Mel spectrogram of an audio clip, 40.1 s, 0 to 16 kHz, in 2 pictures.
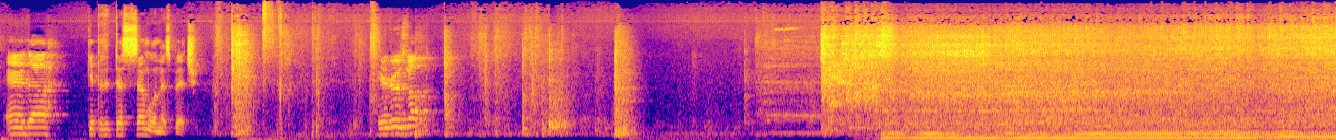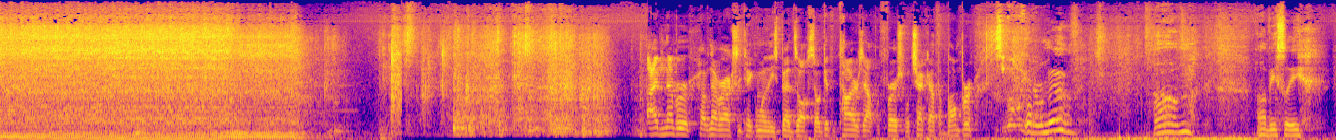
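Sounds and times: diesel engine running: 12.4s - 25.7s.

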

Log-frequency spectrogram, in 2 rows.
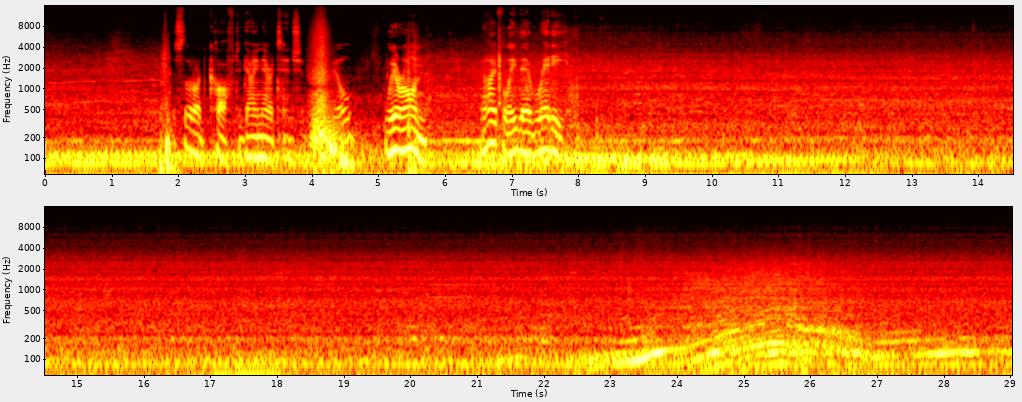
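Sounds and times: car engine idling: 0.0s - 29.0s.

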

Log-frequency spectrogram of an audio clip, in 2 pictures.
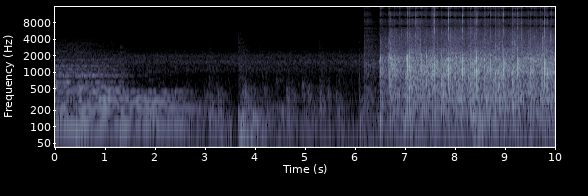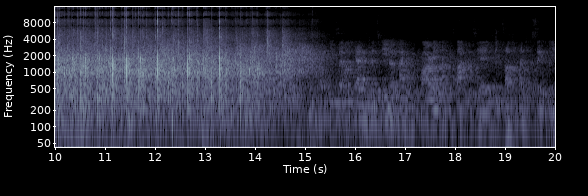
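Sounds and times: audience applauding: 6.1s - 15.5s.

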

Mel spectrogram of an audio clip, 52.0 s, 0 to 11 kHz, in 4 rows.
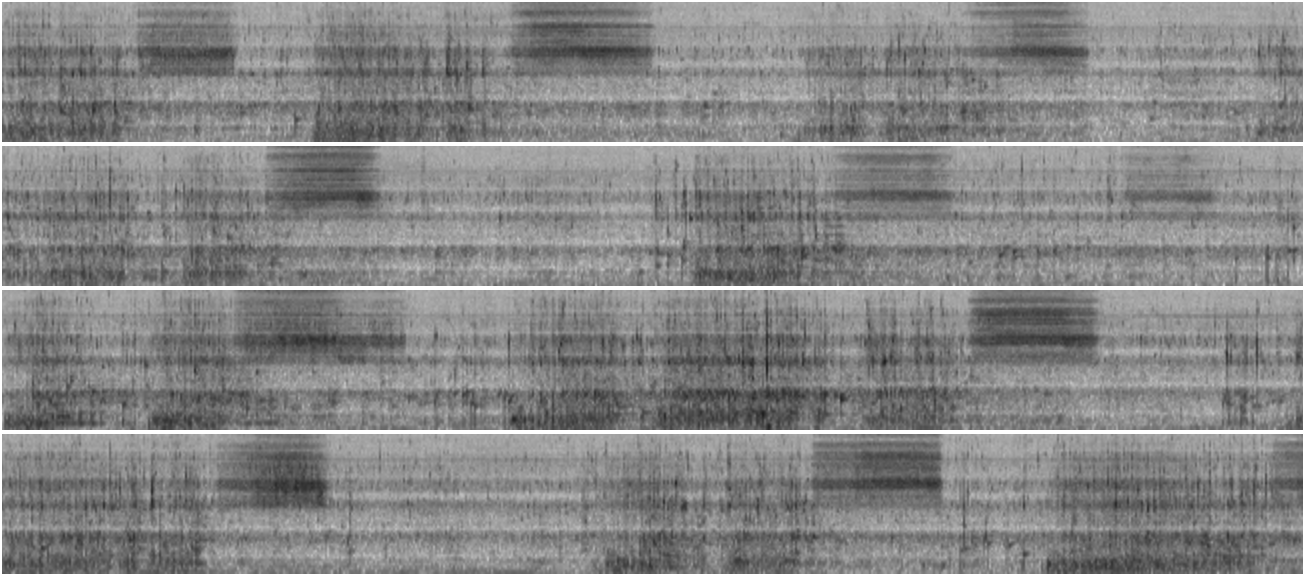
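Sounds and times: gurgling exhaled bubbles: 0.0s - 1.7s, 2.4s - 5.1s, 6.8s - 10.2s, 11.5s - 16.4s, 17.0s - 24.5s, 25.2s - 36.0s, 37.6s - 41.2s, 44.2s - 47.4s, 48.0s - 52.0s
hissing regulator inhale: 1.4s - 2.4s, 5.1s - 6.6s, 9.7s - 11.0s, 15.6s - 17.0s, 21.3s - 22.7s, 24.2s - 25.3s, 28.4s - 30.2s, 35.6s - 37.2s, 41.2s - 42.4s, 47.0s - 48.6s, 51.6s - 52.0s.

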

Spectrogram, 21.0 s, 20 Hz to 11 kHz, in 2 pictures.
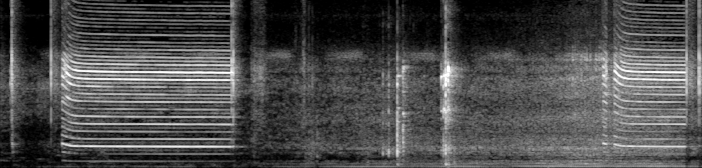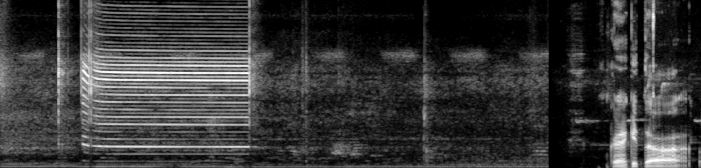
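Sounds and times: high-pitched inverter whine: 0.0s - 20.1s.

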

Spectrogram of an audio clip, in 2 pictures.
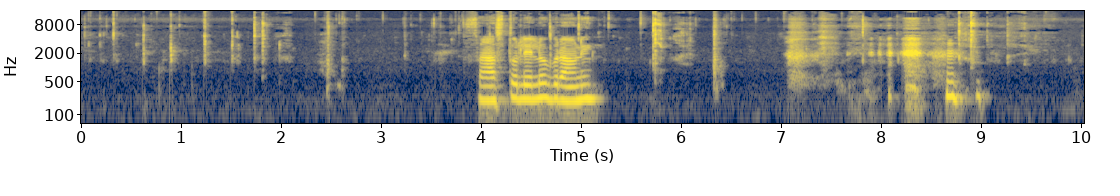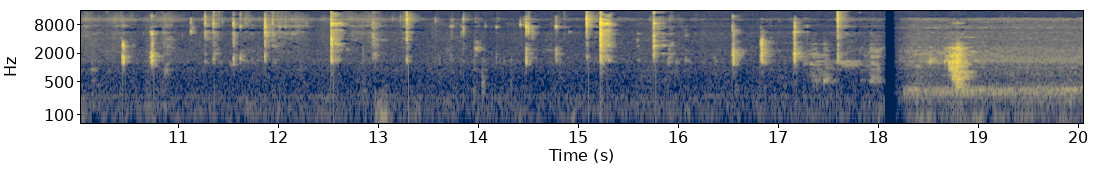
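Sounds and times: kitten lapping milk: 0.0s - 3.9s.

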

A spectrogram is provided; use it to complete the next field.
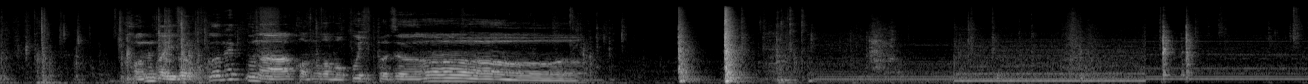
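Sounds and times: microwave oven humming: 8.0s - 13.0s.

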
